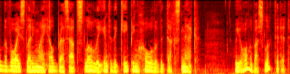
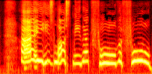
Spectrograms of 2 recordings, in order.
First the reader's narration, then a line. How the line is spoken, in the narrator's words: the bird cackled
